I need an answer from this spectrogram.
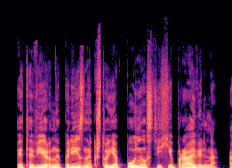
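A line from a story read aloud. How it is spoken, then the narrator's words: Plain. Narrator (Russian): ответила она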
